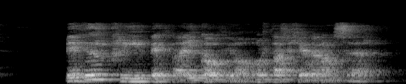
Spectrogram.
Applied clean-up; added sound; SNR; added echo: none; none; none; reverberation time 0.6 s.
